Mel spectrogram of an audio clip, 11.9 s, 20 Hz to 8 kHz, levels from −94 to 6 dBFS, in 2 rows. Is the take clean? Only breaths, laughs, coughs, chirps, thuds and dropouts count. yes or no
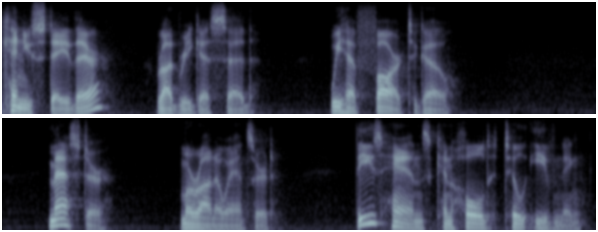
yes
